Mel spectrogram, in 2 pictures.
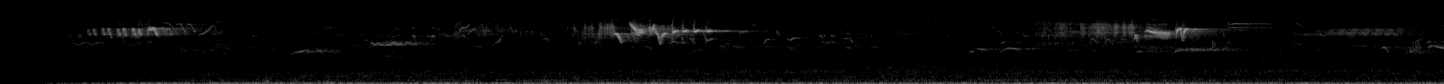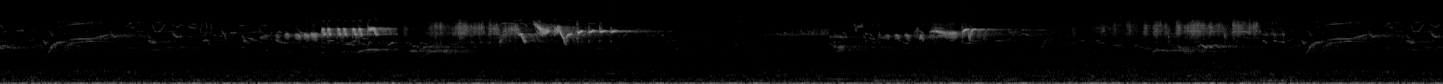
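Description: Songbirds singing and chirping, with a louder phrase of song every five seconds or so and quieter calls in between, over a faint steady low hum.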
